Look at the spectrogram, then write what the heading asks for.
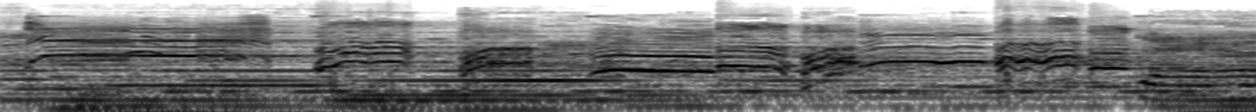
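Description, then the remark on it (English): Goats bleat in wavering, pitched cries arranged to a holiday tune on a holiday music album by the Swedish charity Action Aid Sweden, with loud, steady musical accompaniment underneath and one bleat following another across the melody. “They put out an album of holiday music, and instead of people singing the songs, we have goats.”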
